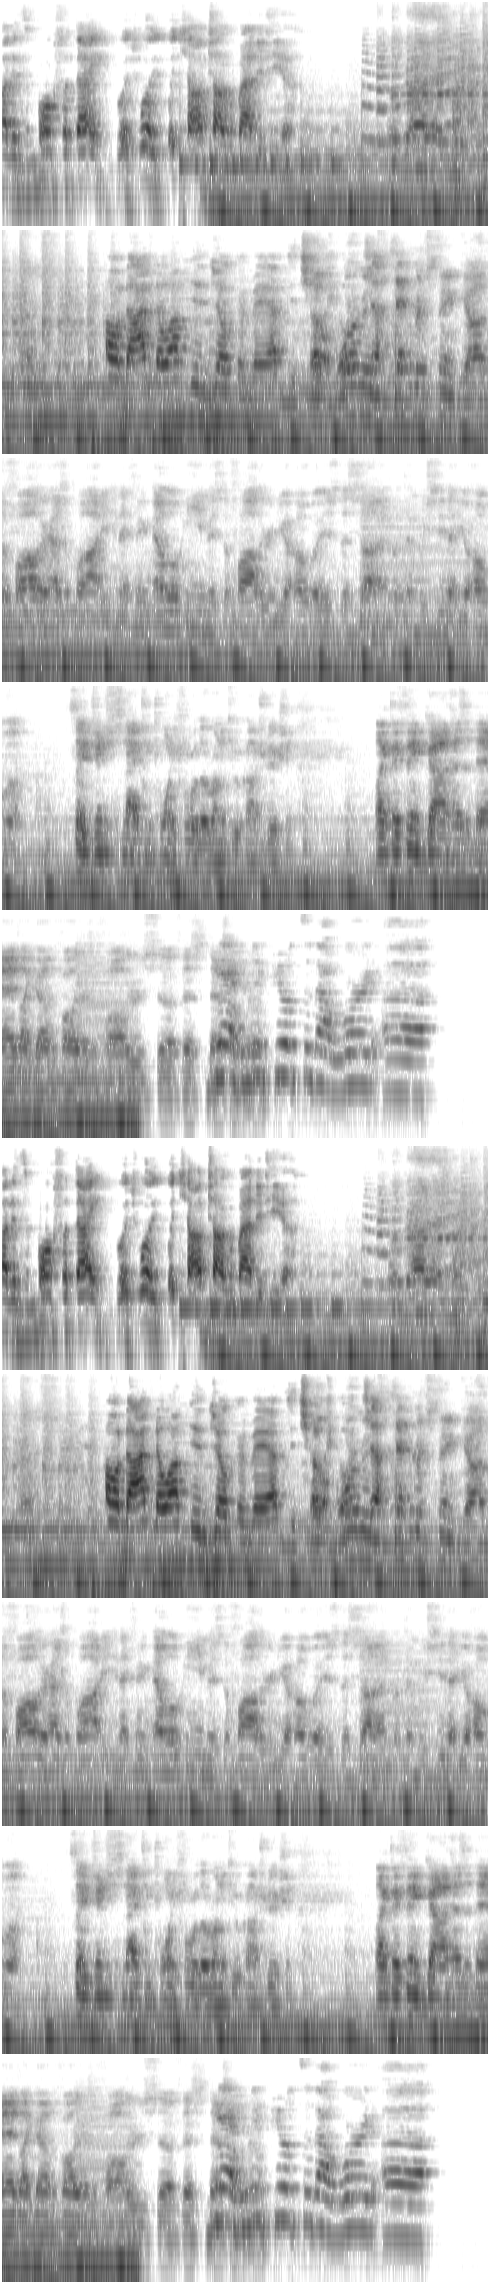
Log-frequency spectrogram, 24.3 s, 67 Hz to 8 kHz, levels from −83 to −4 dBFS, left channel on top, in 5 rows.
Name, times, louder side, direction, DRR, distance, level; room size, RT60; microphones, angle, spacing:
voice 1, 0.0-2.9 5.9-8.7, right 6 dB, 45° right, 8 dB, 0.3 m, -30 dB
sound 1, 1.8-10.9 11.2-11.5 11.8-11.9 12.4-12.5 13.0-13.1, equal, 60° left, 0.7 m, -44 dB
sound 2, 2.0-20.8, equal, 20° right, 0.7 m, -37 dB
voice 2, 3.8-5.4 7.9-14.7 15.3-17.7 18.3-22.1, right 1 dB, 10° left, -3 dB, 0.7 m, -39 dB
voice 3, 21.5-23.7, right 2 dB, 80° right, 0 dB, 0.7 m, -39 dB
2.7 x 2.0 x 3.7 m, 0.31 s
head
